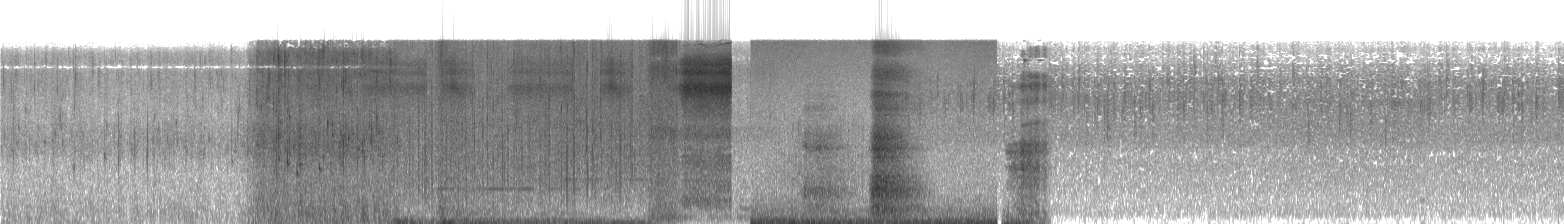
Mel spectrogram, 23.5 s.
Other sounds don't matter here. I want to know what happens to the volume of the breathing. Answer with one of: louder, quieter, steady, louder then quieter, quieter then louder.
louder then quieter.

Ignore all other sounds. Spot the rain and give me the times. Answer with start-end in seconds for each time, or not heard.
0.0-23.4.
